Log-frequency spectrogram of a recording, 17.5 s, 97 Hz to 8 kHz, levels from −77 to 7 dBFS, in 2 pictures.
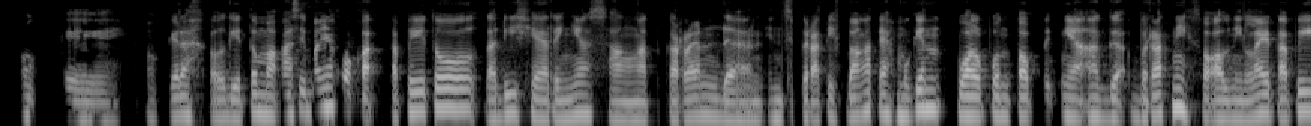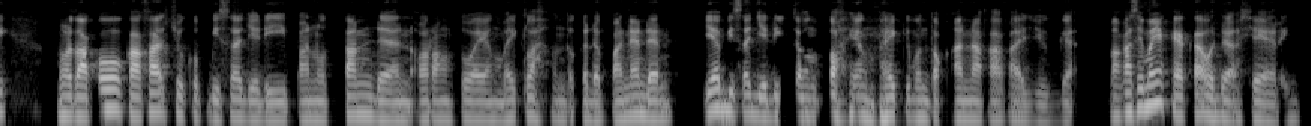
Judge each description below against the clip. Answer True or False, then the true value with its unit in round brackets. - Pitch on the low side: True (130 Hz)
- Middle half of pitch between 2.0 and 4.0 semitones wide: True (3.0 semitones)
